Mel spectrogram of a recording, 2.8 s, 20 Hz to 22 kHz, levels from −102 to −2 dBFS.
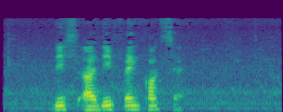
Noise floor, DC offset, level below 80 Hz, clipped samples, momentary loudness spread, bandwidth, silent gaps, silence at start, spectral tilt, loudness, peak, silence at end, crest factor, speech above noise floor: -49 dBFS; under 0.1%; -60 dBFS; under 0.1%; 16 LU; 11.5 kHz; none; 0.55 s; -6.5 dB/octave; -20 LUFS; -2 dBFS; 1 s; 22 dB; 30 dB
